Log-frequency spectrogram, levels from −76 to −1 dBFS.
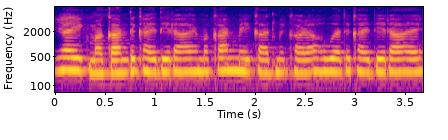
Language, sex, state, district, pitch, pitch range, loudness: Hindi, female, Chhattisgarh, Bastar, 220 Hz, 215-225 Hz, -14 LUFS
